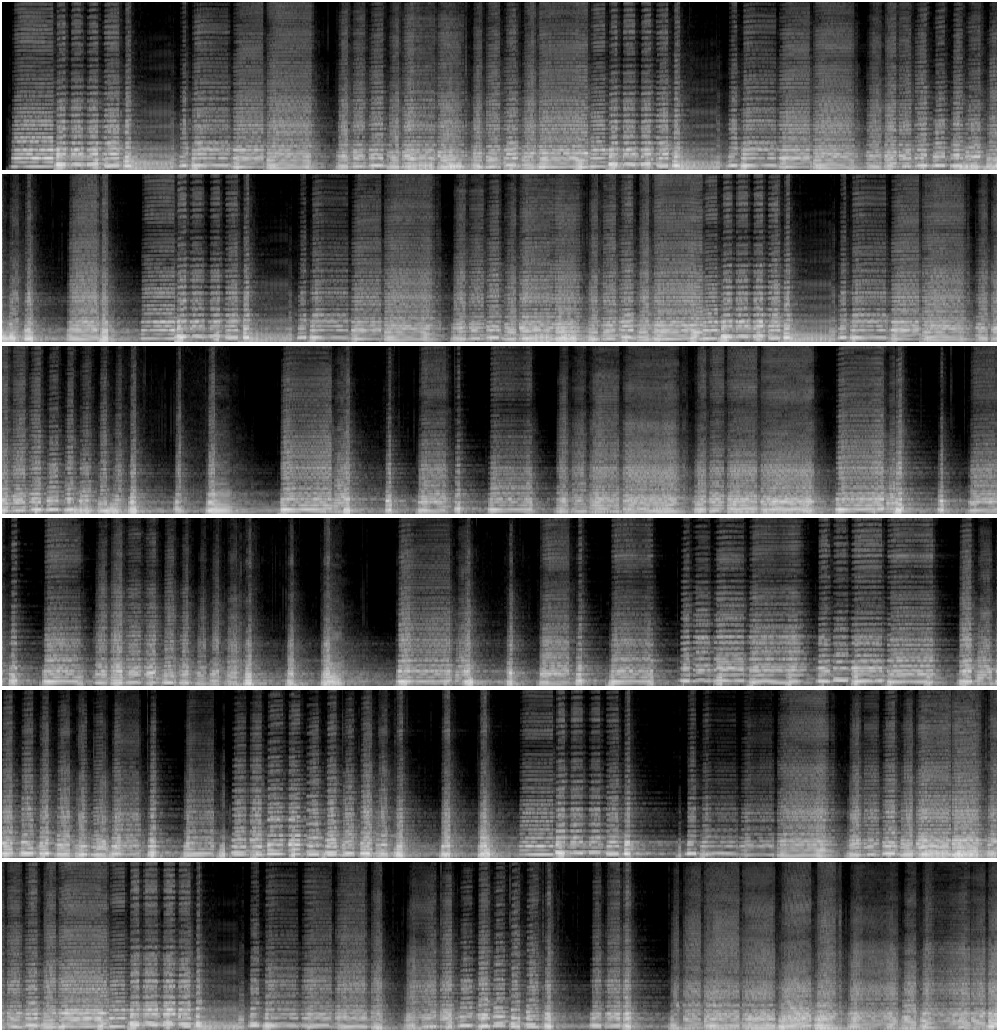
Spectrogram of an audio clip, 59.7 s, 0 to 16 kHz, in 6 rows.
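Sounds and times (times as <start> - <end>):
Bavarian Boarischer folk dance music: 0.0 - 59.6.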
